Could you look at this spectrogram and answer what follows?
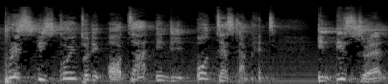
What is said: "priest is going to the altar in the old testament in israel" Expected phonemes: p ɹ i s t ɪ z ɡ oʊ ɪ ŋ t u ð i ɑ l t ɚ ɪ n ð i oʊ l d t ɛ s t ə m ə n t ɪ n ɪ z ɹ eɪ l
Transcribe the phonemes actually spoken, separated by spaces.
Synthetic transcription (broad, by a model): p ɹ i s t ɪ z ɡ oʊ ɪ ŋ t u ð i ɑ t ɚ ɪ n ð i oʊ l d t ɛ s t ə m ə n t ɪ n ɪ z ɹ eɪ l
